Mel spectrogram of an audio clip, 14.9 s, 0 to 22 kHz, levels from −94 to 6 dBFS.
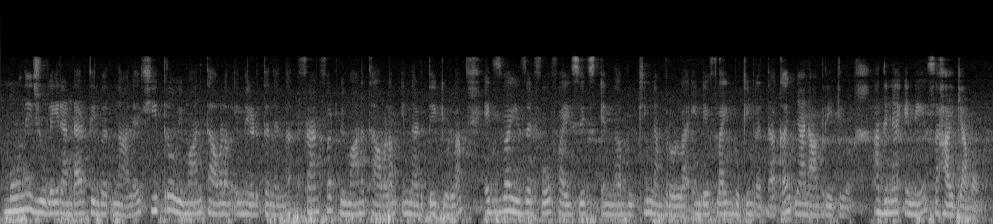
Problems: none marked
